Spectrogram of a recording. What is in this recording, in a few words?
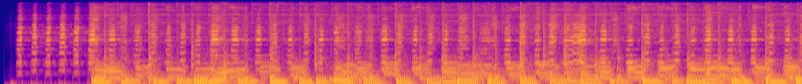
Conga, latin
